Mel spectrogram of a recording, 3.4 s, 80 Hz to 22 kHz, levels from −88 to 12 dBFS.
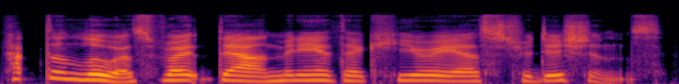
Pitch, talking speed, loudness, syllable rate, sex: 210 Hz, 160 wpm, -17 LUFS, 4.8 syllables/s, female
